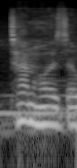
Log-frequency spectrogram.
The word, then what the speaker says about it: Tannhauser: what's your name Tannhauser we pronounce it tan Wazza with an umlaut German roots yes my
